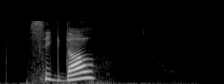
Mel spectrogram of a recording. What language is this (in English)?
Norwegian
